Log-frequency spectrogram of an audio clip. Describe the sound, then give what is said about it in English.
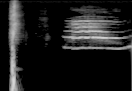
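A sharp thump opens, then after a brief pause a single drawn-out meow from a stray cat in a town rises clear, holding steady for about a second with no one speaking. “You know, there are a surprising number of stray cats in this town.”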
